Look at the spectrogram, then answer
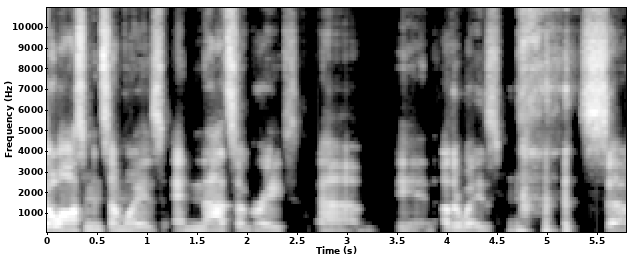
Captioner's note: laughs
